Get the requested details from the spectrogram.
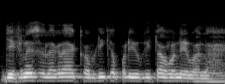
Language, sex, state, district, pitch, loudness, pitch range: Hindi, male, Bihar, West Champaran, 165 Hz, -16 LUFS, 160-170 Hz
